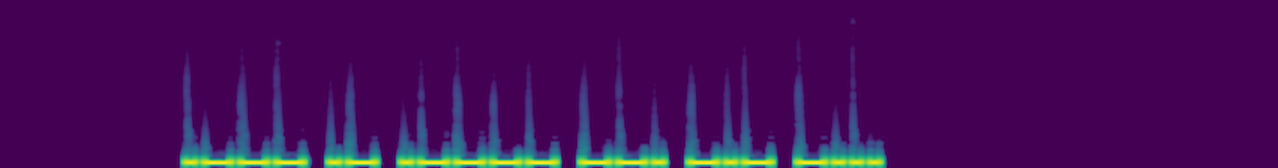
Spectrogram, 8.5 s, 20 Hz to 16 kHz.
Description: Morse code, heard as a keyed tone, about 20 wpm, 700 Hz. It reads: JA1GKB
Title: DXCC-100 Call Signs - 6 Characters - Repeated 2x - 20wpm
